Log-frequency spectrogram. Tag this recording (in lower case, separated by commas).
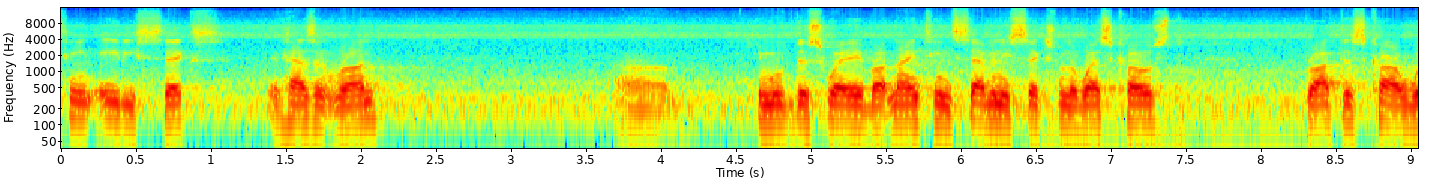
speech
